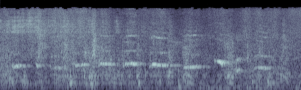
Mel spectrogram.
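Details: Australian Shepherd puppies aged four weeks and five days, filmed indoors on a baby cam, whimpering in a rapid run of short, thin, steady-pitched whines, about ten in four seconds, one sharper rising squeak near the end, over soft rustling.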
